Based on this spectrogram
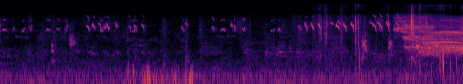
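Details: Hen with her chicks: rhythmic high chick peeps, about three or four per second, with a brief noisy rustle at the end.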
